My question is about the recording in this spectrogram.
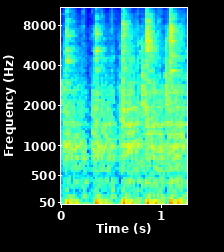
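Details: Walker SuperBee 52 in rear-discharge mower, parked since April, dead battery on jumper pack: starter cranks in pulses about four per second with brief catches, no firing; fuel and ignition issues suspected.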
